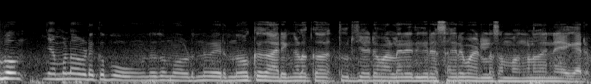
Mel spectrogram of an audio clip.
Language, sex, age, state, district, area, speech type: Malayalam, male, 18-30, Kerala, Malappuram, rural, spontaneous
